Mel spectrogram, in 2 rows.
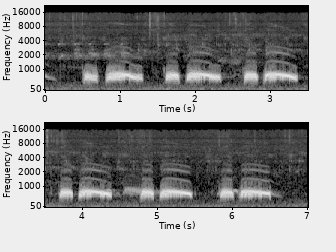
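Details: Spotted dove decoy kept to lure wild birds, August 2021: rhythmic mellow coos, each a clipped note leading into a sustained one, repeated regularly about once a second with little pause.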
